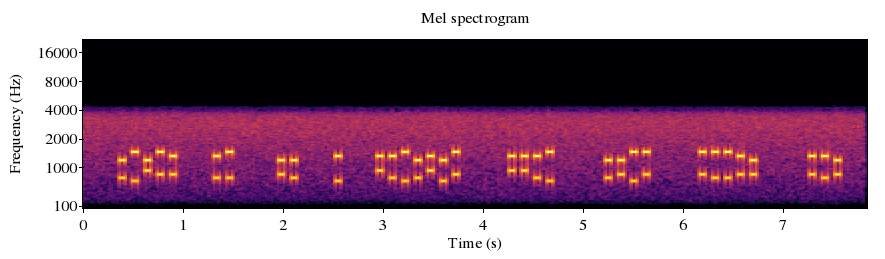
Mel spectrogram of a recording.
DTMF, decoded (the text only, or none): 43*98 56 74 2 0534019 0053 4739 96687 857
